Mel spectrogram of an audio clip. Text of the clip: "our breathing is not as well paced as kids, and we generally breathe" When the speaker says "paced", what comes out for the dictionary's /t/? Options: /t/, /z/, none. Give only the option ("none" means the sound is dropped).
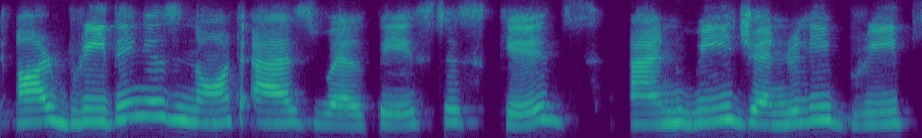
/t/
